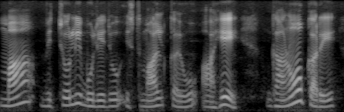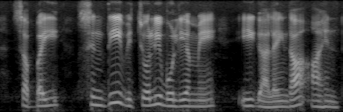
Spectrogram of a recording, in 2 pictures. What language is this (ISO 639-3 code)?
snd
